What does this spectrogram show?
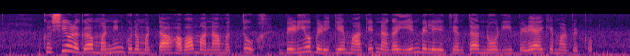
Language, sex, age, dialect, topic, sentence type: Kannada, female, 41-45, Dharwad Kannada, agriculture, statement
